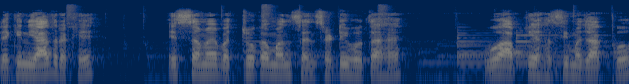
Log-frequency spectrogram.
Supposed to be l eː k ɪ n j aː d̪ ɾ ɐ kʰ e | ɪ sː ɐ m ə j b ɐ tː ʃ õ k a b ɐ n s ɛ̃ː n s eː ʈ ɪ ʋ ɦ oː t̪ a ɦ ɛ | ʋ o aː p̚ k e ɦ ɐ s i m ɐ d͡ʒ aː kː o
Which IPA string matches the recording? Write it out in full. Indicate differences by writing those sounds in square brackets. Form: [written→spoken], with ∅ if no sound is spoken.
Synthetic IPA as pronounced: l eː k ɪ n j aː d̪ ɾ ɐ kʰ e | ɪ sː ɐ m ə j b ɐ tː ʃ õ k a [b→m] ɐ n s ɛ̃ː n s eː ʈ ɪ ʋ ɦ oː t̪ a ɦ ɛ | ʋ o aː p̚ k e ɦ ɐ s i m ɐ d͡ʒ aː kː o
